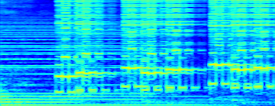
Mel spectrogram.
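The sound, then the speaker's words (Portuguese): A telephone ringing with a melodic ringtone: loud, steady repeating electronic tones that step between a few pitches, with no talk. “Eu não vou atender! Não atendo, não atendo, não atendo. Vai ter que ligar a noite inteira, eu não atendo.”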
